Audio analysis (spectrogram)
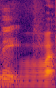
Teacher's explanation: The word is leave with a voiced V. Leave. Keep the voicing going Leave.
